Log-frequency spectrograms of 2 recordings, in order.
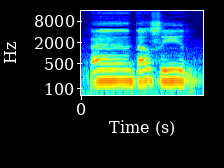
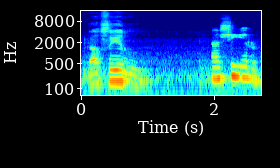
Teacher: Ra yang mati sebelum dia baris bawah. Fantasir. Nipis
